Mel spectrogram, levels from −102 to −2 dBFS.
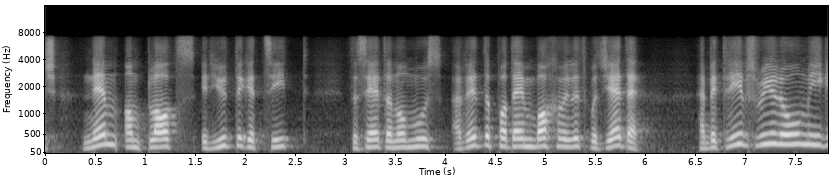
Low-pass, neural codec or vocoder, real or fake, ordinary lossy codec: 7.2 kHz; codec, 16 kHz, 0.2 kbps, FocalCodec; fake; AAC, 96 kbps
